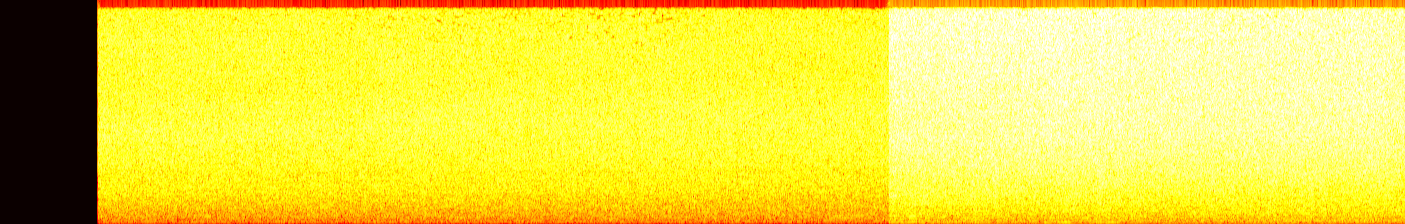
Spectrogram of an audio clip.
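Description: Steady rush of a tall waterfall, starting about a second in and jumping sharply louder and hissier about nine seconds in, close beside the falling water.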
